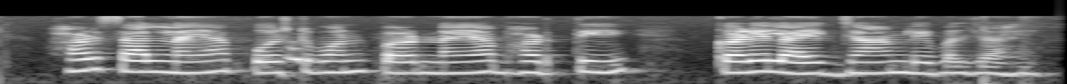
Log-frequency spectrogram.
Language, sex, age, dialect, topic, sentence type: Magahi, female, 31-35, Western, banking, statement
